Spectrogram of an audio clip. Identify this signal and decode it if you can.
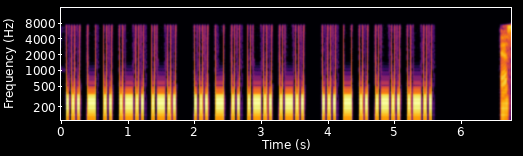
Morse code, heard as a keyed tone, about 28 wpm, 250 Hz. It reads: STILL STILL STILL
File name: morse / morse-training-30WPM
